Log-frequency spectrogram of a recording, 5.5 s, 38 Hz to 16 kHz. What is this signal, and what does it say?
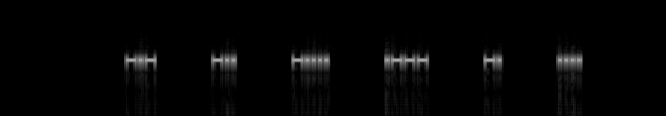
Morse code, heard as a keyed tone, about 46 wpm, spaced as for 16 wpm, 700 Hz. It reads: KD6JNH
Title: USA Call Signs - 6 Characters - 6x Character Spacing - 45wpm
